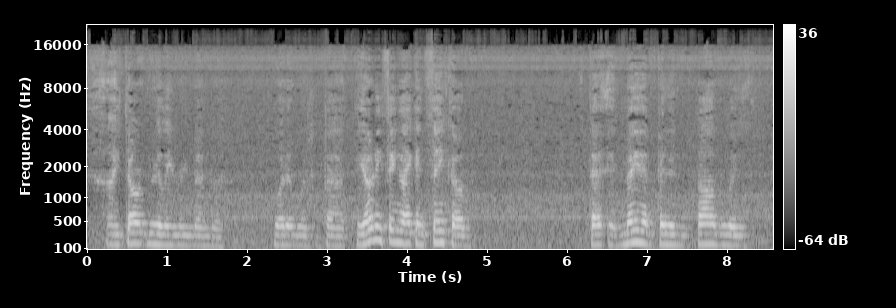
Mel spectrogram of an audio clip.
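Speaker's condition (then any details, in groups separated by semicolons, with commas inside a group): Parkinson's disease; needs to keep voice level up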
